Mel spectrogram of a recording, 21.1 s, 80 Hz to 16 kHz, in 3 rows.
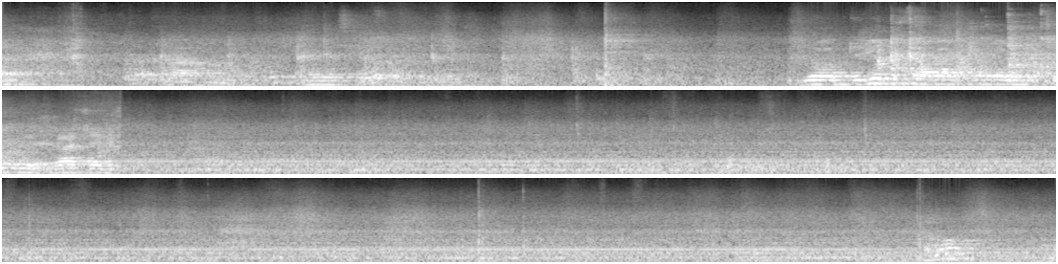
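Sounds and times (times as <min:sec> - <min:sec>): machine hum: 0:04.4 - 0:21.0.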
